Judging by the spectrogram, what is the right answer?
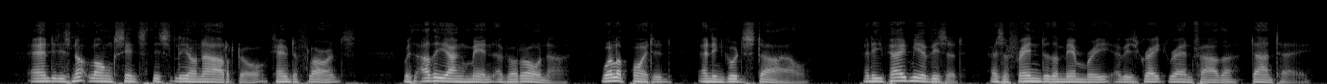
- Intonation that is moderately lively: Yes, average, 3.4 semitones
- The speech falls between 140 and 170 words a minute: No, average, 180 wpm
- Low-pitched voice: Yes, low, 125 Hz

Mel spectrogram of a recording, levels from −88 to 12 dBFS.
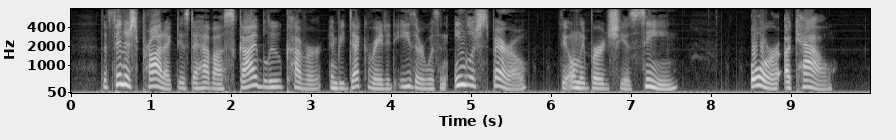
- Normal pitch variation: No, wide, 6.1 semitones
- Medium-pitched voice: No, high, 200 Hz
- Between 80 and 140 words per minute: No, average, 160 wpm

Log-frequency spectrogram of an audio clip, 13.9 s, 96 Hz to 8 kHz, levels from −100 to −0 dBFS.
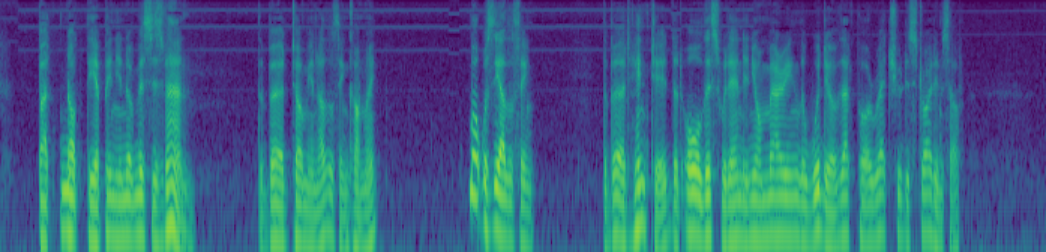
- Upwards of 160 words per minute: Yes, average, 170 wpm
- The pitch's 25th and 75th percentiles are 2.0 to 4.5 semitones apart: Yes, average, 3.0 semitones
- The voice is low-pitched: Yes, low, 120 Hz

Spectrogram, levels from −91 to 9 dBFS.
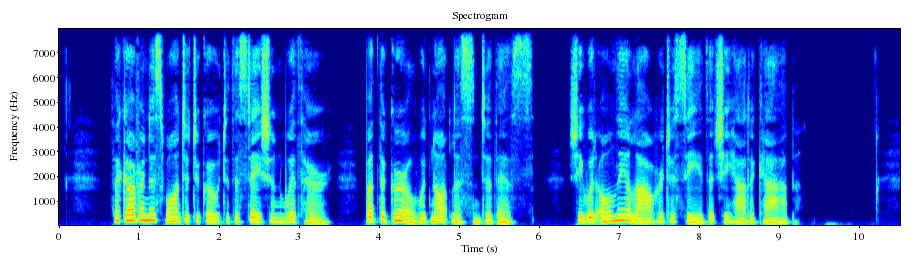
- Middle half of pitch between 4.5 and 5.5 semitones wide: No, average, 3.9 semitones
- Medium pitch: Yes, medium, 160 Hz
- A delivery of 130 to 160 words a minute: No, average, 170 wpm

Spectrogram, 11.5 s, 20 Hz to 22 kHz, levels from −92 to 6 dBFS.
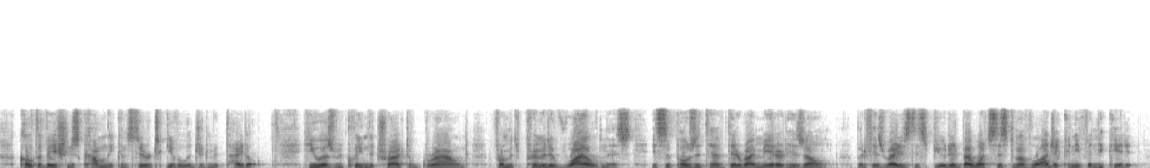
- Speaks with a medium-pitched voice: No, low, 125 Hz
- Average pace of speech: No, fast, 235 wpm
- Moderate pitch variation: Yes, average, 3.3 semitones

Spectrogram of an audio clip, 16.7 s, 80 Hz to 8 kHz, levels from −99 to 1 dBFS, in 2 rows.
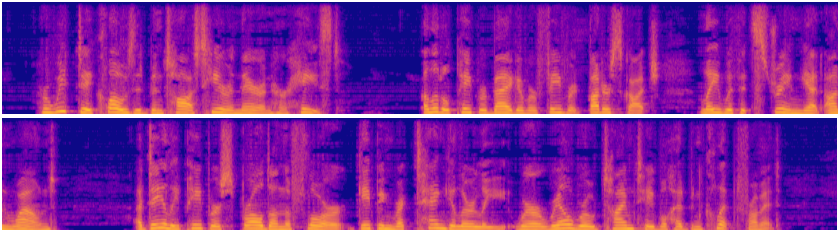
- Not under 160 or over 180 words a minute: Yes, average, 170 wpm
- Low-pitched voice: No, high, 205 Hz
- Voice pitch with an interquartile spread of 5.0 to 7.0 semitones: No, average, 3.8 semitones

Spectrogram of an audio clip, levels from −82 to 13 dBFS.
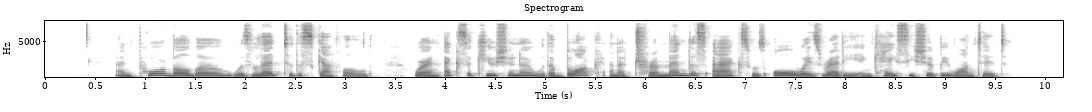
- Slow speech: No, average, 160 wpm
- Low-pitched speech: No, medium, 180 Hz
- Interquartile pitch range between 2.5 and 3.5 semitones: No, average, 4.2 semitones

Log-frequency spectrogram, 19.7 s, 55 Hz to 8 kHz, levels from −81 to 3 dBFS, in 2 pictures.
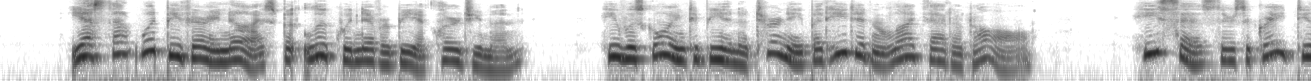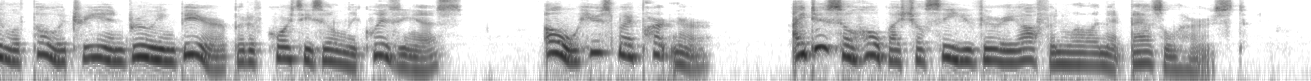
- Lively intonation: Yes, wide, 7.1 semitones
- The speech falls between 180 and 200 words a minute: Yes, average, 190 wpm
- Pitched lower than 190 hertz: No, high, 200 Hz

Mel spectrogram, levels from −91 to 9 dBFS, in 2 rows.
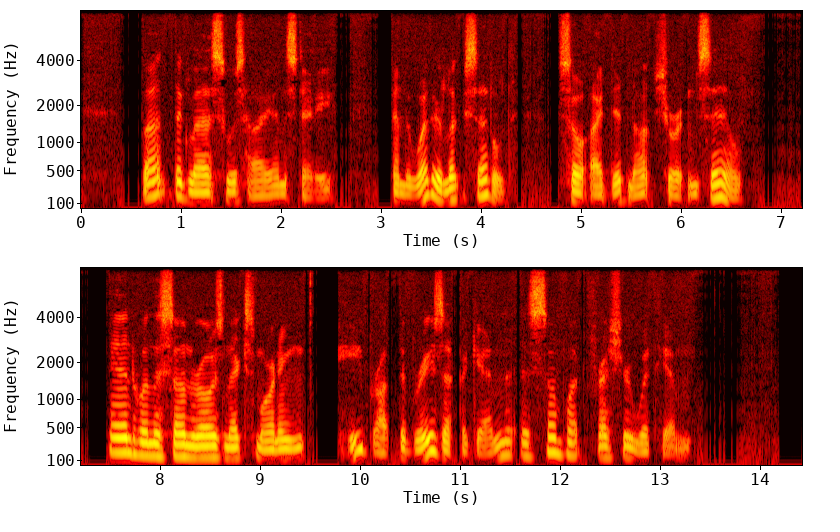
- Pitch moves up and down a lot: Yes, wide, 6.0 semitones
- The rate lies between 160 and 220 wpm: No, average, 145 wpm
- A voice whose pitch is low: Yes, low, 115 Hz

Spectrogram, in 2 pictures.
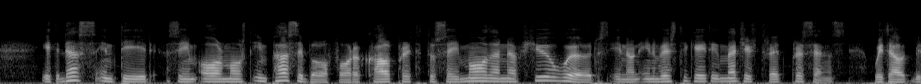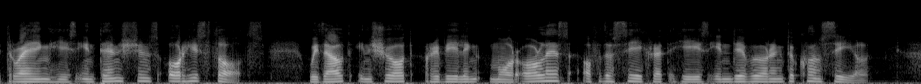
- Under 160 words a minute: Yes, average, 140 wpm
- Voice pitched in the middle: No, low, 130 Hz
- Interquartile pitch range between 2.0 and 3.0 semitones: Yes, narrow, 2.4 semitones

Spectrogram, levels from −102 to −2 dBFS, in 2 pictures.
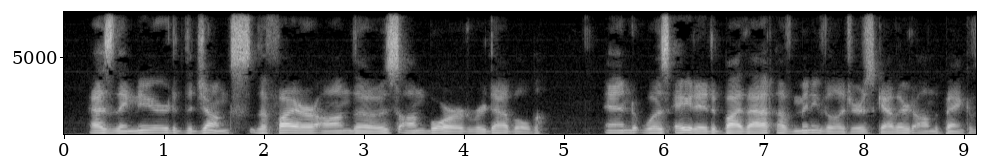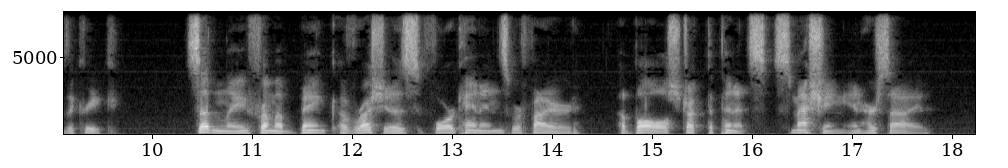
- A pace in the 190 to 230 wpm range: No, average, 150 wpm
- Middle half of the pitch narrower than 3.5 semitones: Yes, average, 2.8 semitones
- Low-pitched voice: Yes, low, 120 Hz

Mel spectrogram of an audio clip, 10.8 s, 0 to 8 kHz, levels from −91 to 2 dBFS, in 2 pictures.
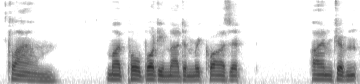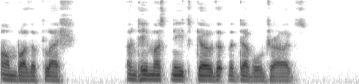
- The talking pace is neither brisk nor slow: No, slow, 130 wpm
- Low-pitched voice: Yes, low, 105 Hz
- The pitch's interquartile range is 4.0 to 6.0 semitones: No, narrow, 2.6 semitones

